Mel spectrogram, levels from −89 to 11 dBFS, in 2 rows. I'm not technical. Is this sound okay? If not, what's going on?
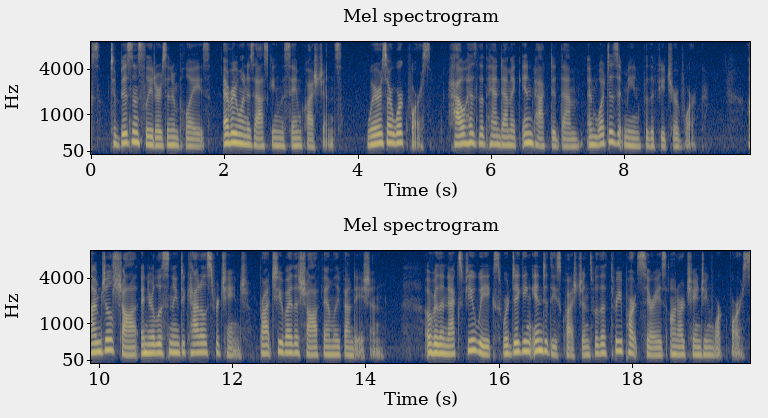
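Yes, there's nothing wrong with this recording.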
